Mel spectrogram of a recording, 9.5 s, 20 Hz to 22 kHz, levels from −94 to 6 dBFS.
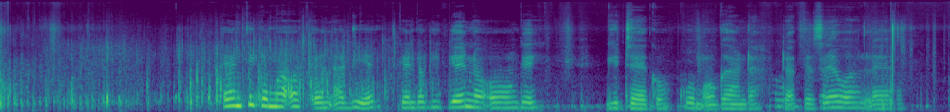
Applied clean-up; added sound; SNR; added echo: neural mask model RNNoise.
